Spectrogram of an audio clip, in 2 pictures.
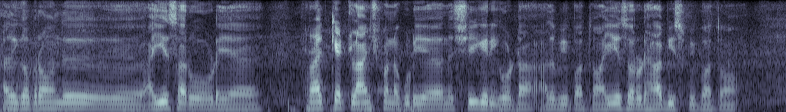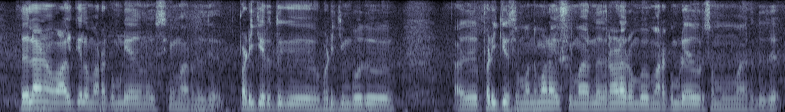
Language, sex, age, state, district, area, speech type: Tamil, male, 30-45, Tamil Nadu, Tiruvarur, rural, spontaneous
